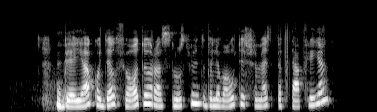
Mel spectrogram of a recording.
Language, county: Lithuanian, Vilnius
